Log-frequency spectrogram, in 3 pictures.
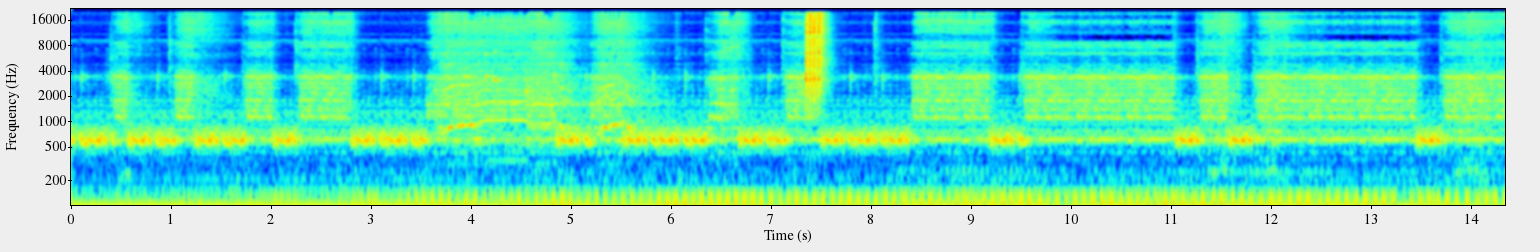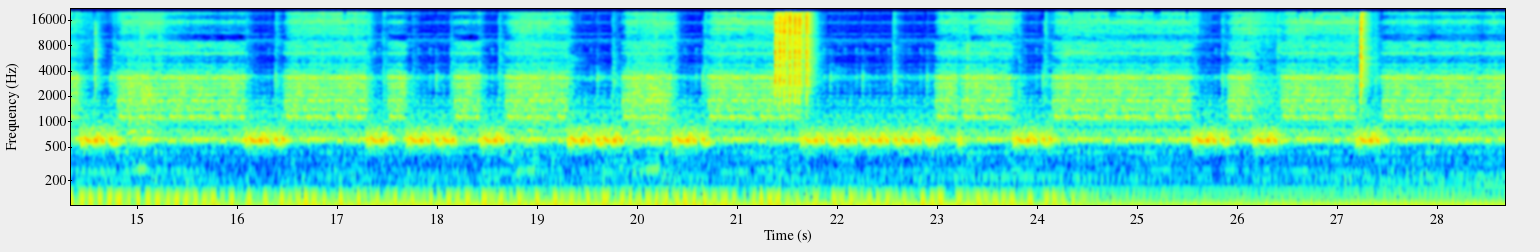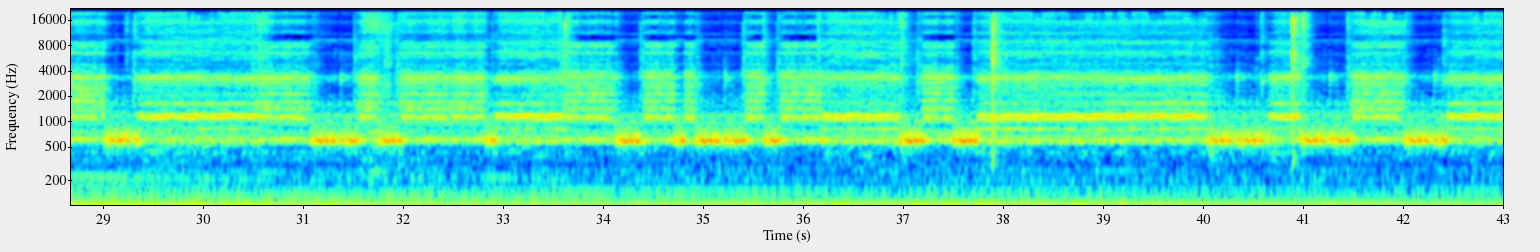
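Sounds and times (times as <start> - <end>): hydraulic pump whine: 0.0 - 43.0
model excavator motors whirring: 0.0 - 43.0
sharp click: 7.3 - 7.7, 21.4 - 21.9.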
